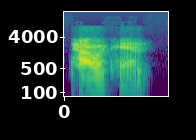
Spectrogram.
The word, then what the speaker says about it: Powhatan: He attends high school at, in a public high school setting in rural Virginia, enrolled in Powhatan's. Did I say that right? – It's Powhatan. Oh, no, I didn't. Mm-hmm. – It's in fine. Powhatan, Everybody messes it up.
